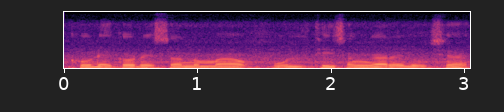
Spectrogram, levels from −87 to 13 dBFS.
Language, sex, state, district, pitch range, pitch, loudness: Gujarati, male, Gujarat, Valsad, 110-115 Hz, 115 Hz, -14 LUFS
